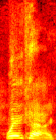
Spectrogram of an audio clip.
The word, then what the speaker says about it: WCAG: How do you pronounce it? WCAG? WCAG, okay.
